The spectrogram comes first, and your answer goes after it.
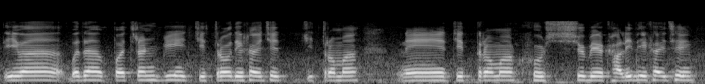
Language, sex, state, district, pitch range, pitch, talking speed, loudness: Gujarati, male, Gujarat, Gandhinagar, 185-195 Hz, 190 Hz, 110 wpm, -13 LUFS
